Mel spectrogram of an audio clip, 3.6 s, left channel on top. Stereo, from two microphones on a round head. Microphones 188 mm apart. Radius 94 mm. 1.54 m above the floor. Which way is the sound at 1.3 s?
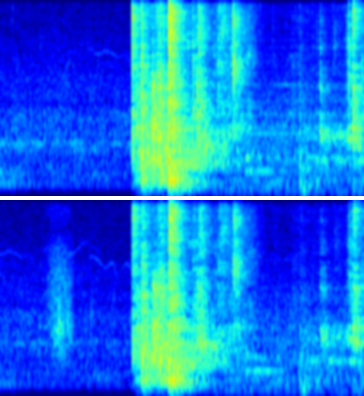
60° left (ahead or behind).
